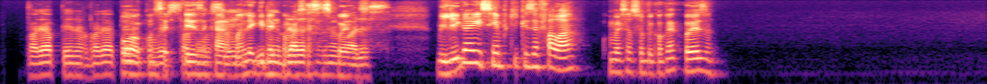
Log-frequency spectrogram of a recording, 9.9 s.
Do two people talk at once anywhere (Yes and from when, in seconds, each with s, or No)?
Yes, from 1.2 s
